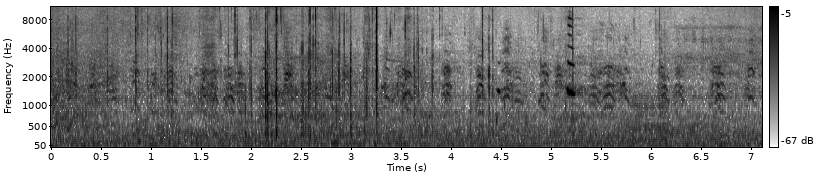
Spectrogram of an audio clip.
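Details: Canada geese in a flock feeding on green grass at the water's edge, camera left running among them; scattered, fairly faint honks and short clucks sound at irregular intervals over steady background noise.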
